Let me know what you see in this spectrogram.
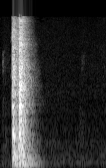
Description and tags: Door Close
door, quick, slam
